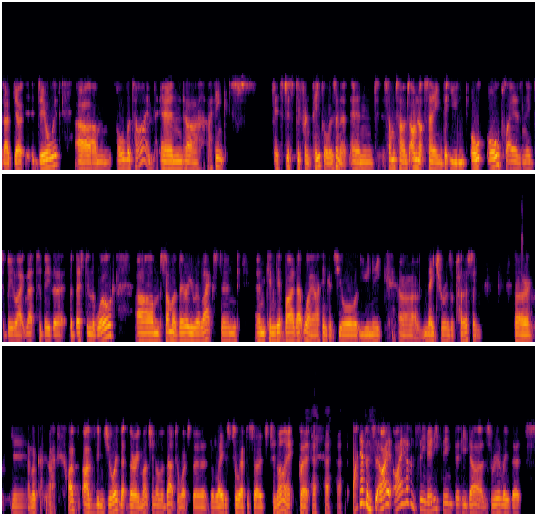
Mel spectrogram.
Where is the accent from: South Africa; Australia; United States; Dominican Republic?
Australia; as an Australian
